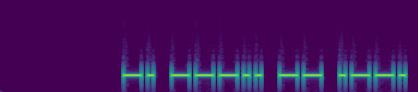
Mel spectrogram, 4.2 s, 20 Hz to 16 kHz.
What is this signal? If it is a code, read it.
Morse code, heard as a keyed tone, about 21 wpm, 700 Hz. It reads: N8MP
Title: USA Call Signs - 4 Characters - 3x Character Spacing - 20wpm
